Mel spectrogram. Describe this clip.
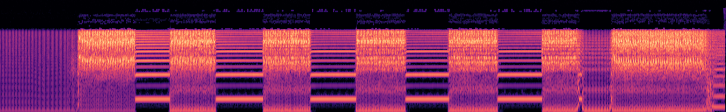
circuit bending fm radio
